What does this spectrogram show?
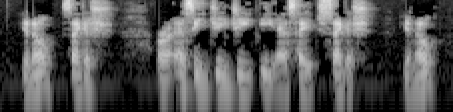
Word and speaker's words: Segais: Segais is how it's pronounced. Just think of something like S-E-G-G-I-S-H will do it. Segais, you know, Segais.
